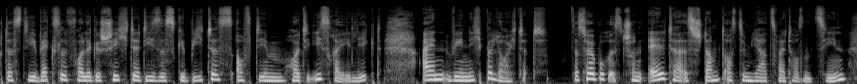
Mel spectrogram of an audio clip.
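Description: A woman presenting a radio book-review show in a clear, composed way, introducing titles and asking a critic questions. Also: on the low side, a little mellow, no echo, studio quality.

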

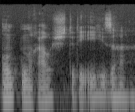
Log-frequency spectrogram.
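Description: An actor playing a pompous, theatrical writer and former lover, declamatory and sarcastic in a stage satire. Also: male voice, low voice, little pitch movement, slow pace, gravelly, a little hiss or hum, heavily acted. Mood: urgent, pleading. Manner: declamatory, sarcastic, self-important. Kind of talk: stage satire acting in literary German.

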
